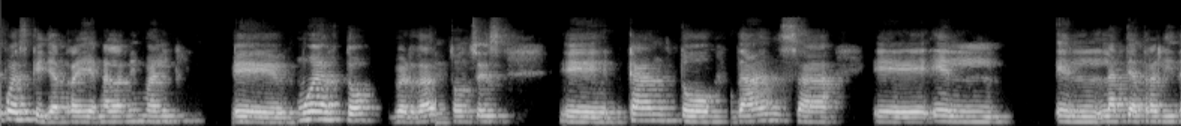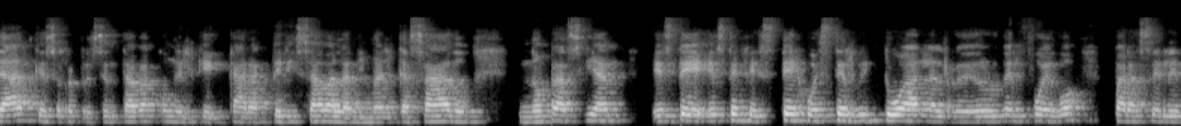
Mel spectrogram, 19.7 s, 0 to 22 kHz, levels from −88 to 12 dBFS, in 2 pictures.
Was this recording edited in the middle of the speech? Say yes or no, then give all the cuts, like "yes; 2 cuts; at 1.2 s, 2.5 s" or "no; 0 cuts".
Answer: yes; 3 cuts; at 3.6 s, 6.1 s, 14.4 s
